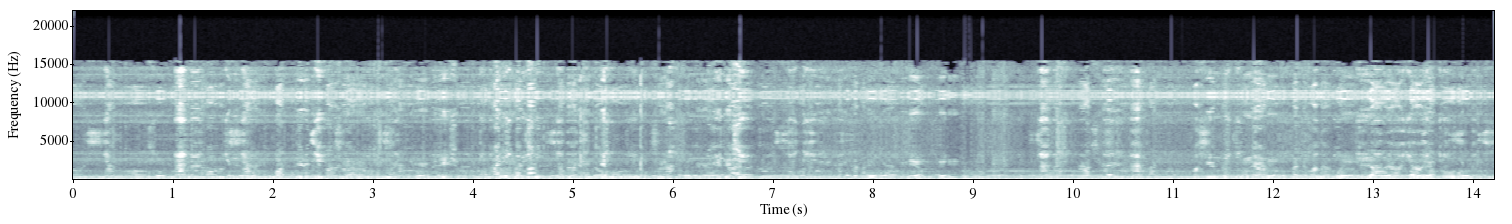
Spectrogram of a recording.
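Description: Cabin noise of an N700 series Shinkansen running at speed: a steady, loud rumble with low humming tones, with a further lower hum joining about nine seconds in.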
